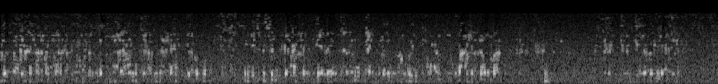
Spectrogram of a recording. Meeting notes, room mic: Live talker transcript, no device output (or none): none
